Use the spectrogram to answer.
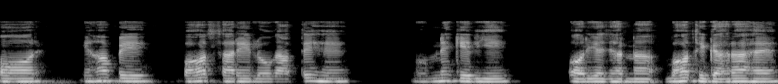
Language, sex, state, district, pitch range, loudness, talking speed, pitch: Hindi, male, Bihar, Saran, 130-140 Hz, -17 LUFS, 140 wpm, 135 Hz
